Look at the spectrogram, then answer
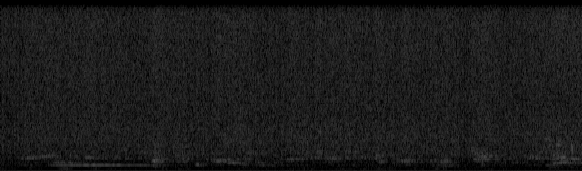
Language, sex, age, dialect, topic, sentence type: Marathi, female, 31-35, Varhadi, agriculture, question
